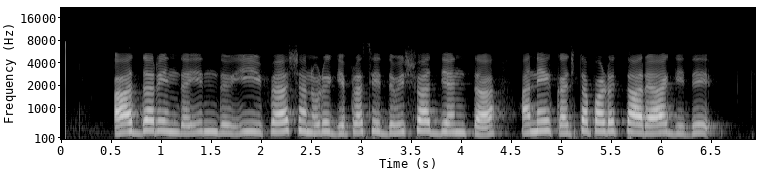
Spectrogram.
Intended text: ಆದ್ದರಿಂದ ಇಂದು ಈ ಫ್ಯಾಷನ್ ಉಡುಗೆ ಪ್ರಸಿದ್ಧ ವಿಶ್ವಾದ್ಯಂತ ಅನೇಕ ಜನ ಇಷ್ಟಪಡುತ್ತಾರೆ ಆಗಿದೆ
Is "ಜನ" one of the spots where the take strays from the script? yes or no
yes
